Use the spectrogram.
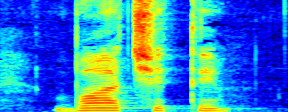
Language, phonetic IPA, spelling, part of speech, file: Ukrainian, [ˈbat͡ʃete], бачити, verb, Uk-бачити.ogg
- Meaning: 1. to see (perceive with the eyes) 2. to have the faculty of eyesight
